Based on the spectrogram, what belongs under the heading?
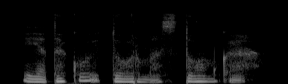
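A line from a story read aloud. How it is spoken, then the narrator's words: Barely audible whisper. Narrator (Russian): Едва слышно шептал Кирилл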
